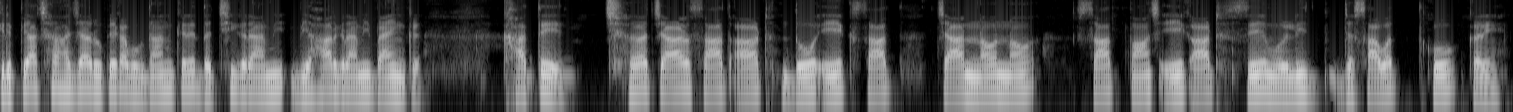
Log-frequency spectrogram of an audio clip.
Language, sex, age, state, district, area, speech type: Hindi, male, 18-30, Uttar Pradesh, Bhadohi, rural, read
